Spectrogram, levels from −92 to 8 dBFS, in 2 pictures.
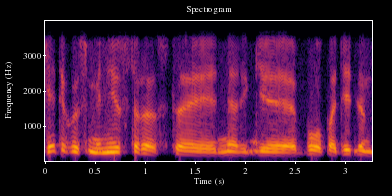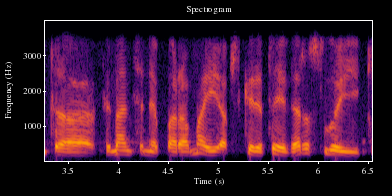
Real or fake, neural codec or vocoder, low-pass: real; none; 3.6 kHz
